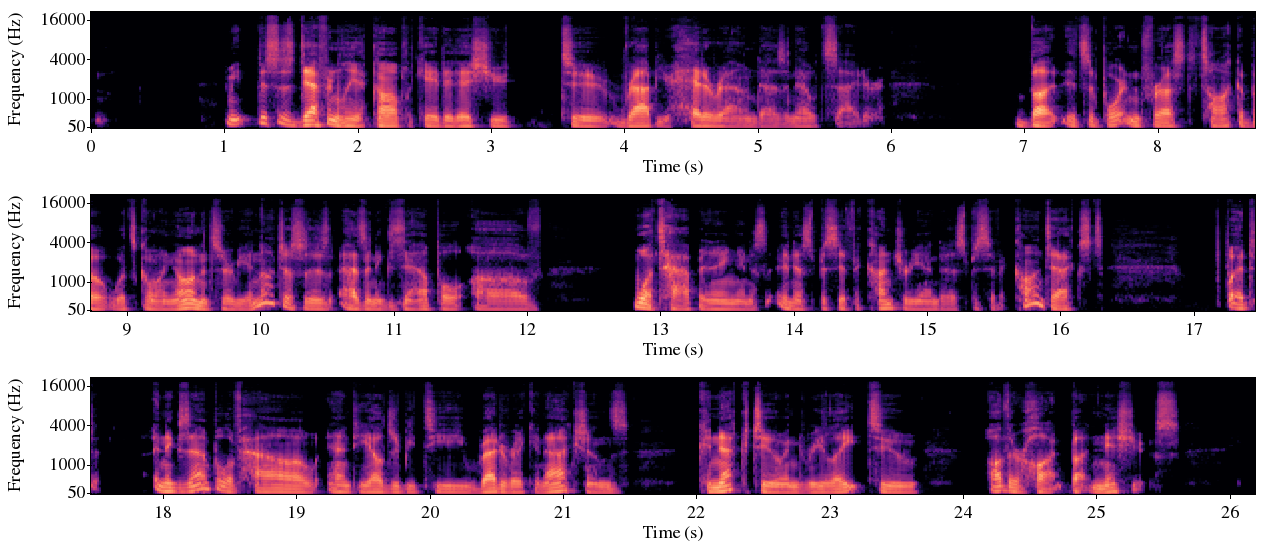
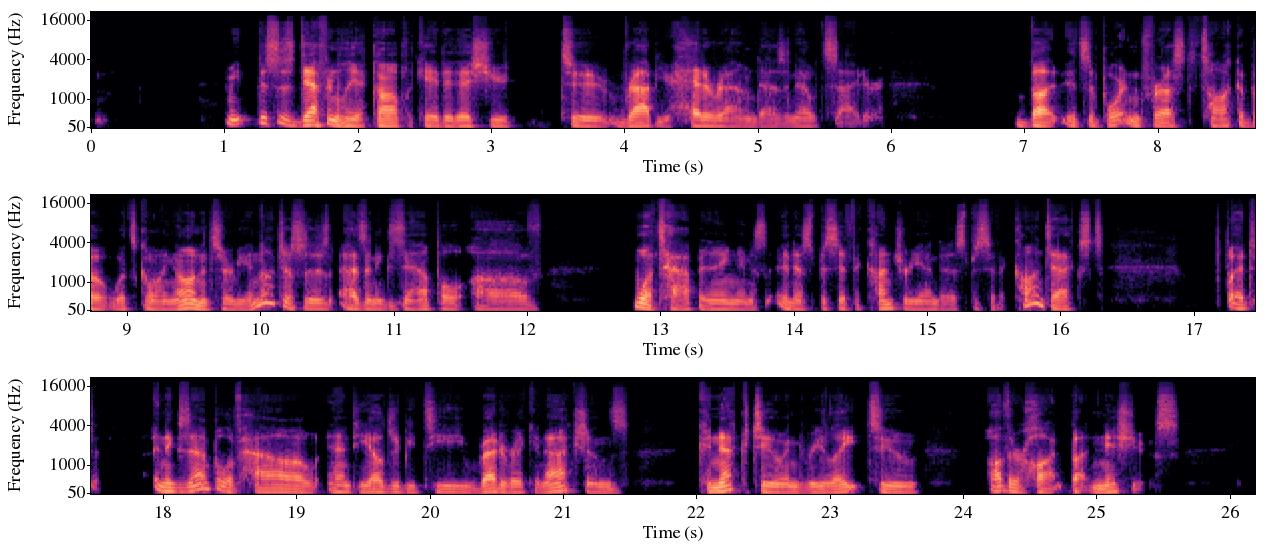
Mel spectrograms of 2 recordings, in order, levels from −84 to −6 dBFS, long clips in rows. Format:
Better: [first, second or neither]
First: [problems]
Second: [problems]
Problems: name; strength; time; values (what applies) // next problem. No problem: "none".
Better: first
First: none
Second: garbled, watery; slightly; nothing above 18.5 kHz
